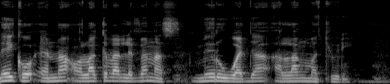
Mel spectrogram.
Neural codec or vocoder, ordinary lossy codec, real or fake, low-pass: none; none; real; none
